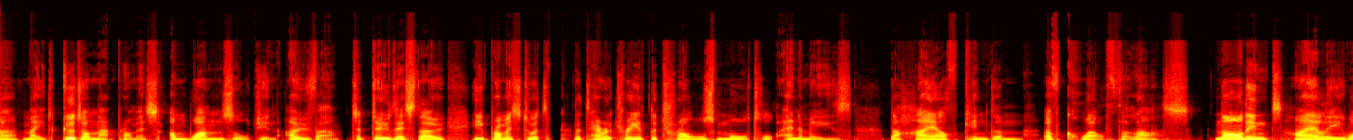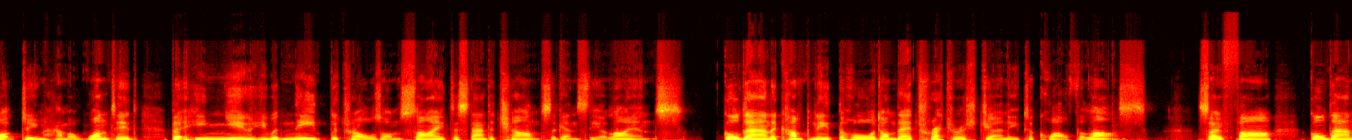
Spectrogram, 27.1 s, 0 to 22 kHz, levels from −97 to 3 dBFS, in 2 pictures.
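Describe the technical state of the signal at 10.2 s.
At 10.2 s the speech is replaced by a fading buzz from 10.06 to 10.24 s, likely a long network dropout. It resumes later without about 160 ms of lost speech rather than simply pausing.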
